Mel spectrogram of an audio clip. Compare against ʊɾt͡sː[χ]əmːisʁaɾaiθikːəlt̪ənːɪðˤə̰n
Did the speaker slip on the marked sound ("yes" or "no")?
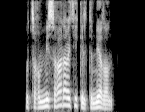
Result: yes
